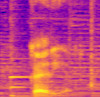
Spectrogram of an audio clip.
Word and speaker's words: career: अब आप देखिए, आपके सामने दो विकल्प हैं, एक है करियर और एक है कैरियर। इस मीनिंग का सही प्रोनाउंस है करियर।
